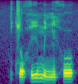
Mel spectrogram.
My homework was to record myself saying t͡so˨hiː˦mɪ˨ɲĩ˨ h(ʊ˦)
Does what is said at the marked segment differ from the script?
no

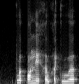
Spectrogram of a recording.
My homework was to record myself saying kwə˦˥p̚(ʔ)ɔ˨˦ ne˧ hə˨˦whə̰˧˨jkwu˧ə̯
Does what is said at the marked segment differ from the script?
no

